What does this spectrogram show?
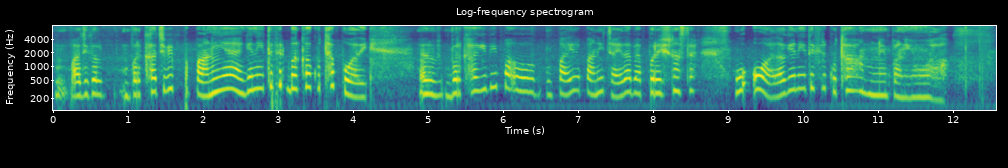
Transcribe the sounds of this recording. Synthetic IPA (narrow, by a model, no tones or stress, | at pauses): əd͡ʒkəlbəɾkʰaːt͡ʃbiːpaːɽ̃iːɛːɡeːnĩːt̪eːpʰɪɾbəɾkʰaːkʊt̪ʰːaːpoːaːd̪iː | bəɾkʰaːɡiːbiː | paːipaːɽ̃iːt͡ʃaːiːd̪aːbɛːpɾeːʃənəst̪ɛːoːoːaːd̪aːɡeːnĩːt̪eːpʰɪɾkʊt̪ʰːaːəmnẽːpaːɽ̃iːõaːd̪aː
